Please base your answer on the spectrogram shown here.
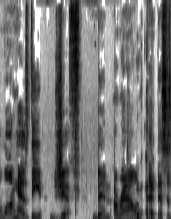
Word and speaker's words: GIF: however they are wrong it is a soft g pronounced jif end of story wow and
